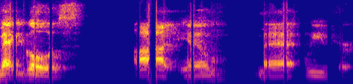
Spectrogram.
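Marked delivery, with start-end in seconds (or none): 0.9-2.4 low, slow, flat deadpan monotone with pauses. Asked about their skit, speaker imitates Matt Weaver's monotone. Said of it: "he does the monotone".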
